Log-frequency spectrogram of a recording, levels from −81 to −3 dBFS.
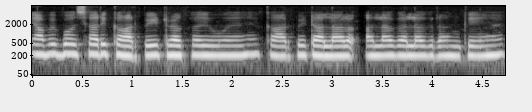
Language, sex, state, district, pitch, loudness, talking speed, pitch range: Hindi, female, Jharkhand, Jamtara, 205 Hz, -16 LUFS, 175 wpm, 200-215 Hz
